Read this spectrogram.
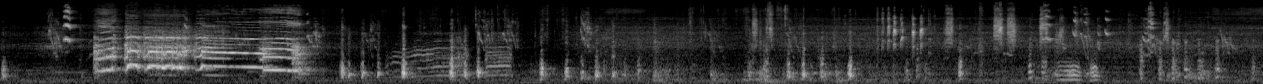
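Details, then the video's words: Young rooster, one of two crowing loudly: a long harmonic crow with stepped pitch bands in the first three seconds, followed by shorter clucking and scattered calls. "Beautiful young rooster crowing sound effect"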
